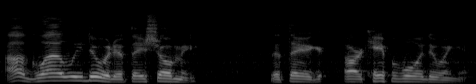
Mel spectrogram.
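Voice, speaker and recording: A man's voice: mid-range voice, moderate pace, fairly bright tone. A man hosting a casual fan livestream, talking emphatically with lots of fillers and repeated words, tired from little sleep. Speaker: fan channel host.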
